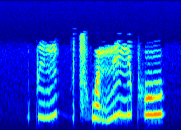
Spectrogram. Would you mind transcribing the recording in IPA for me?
p i˧˥ ŋ | t͡sʰ w ə̰˨˩ n n̪ i˥˧ n̪ i˥˩ pʰ o˥ ʊ̯

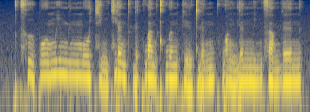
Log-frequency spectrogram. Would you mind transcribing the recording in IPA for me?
t͡sʰ ɹ̩˥˩ p o˥ ʊ̯ m i˥ m y˥ n m o˥ ʊ̯ t͡ɕ ḭ˨˩ ŋ t͡ɕ j ɛ˥˩ n pʰ ɥ ɛ˩ k w a˥˩ n kʰ w ə˥ n k ḛ˨˩ ɪ̯ t̪ ɥ ɛ˧˥ n m u˧ pʰ w ɑ˥˩ ŋ n̪ j ɛ˥ n n̪ i˧˥ ŋ s ä˥˩ m ɥ ɛ˥ n

